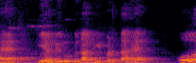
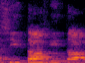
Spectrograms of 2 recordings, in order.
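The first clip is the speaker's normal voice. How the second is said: slow "Sita", then "Gita", each on its own; names set apart; slower than usual. Shown as a demonstration. Teacher placing a comma between names, slowly separating "Sita" and "Gita". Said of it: "Sita Gita को अलग करने के लिए".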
